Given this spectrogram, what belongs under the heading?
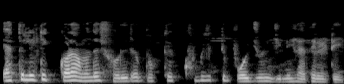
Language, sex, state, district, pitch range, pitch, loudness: Bengali, male, West Bengal, North 24 Parganas, 145-185 Hz, 170 Hz, -21 LUFS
